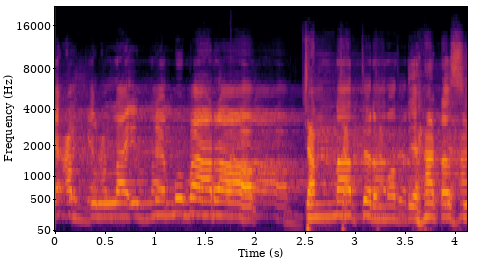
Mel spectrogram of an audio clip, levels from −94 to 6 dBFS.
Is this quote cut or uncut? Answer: cut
